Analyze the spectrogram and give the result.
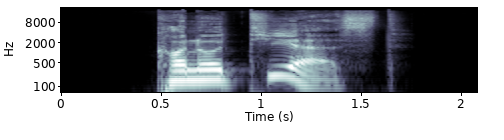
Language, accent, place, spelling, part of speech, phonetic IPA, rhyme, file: German, Germany, Berlin, konnotierst, verb, [kɔnoˈtiːɐ̯st], -iːɐ̯st, De-konnotierst.ogg
- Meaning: second-person singular present of konnotieren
